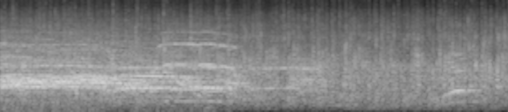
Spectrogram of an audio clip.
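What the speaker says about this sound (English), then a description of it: "One more round of applause for every single kid who came out of the room." An audience applauds a high school student band's chamber ensemble performance, a dense burst of clapping with some cheering and whoops that gradually thins and fades, with voices mixed in.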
